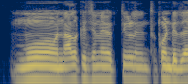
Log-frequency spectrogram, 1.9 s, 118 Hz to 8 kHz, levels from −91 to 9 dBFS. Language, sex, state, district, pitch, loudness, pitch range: Kannada, male, Karnataka, Koppal, 145 Hz, -15 LUFS, 140-150 Hz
